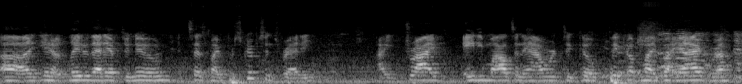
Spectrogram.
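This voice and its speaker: A man's high voice with ordinary pitch variation at a moderate pace, plus audible room echo and noticeable background noise. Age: 60s. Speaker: comedian. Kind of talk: stand-up. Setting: stage with audience. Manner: halting.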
